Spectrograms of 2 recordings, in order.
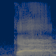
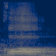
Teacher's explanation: Ka pangkal lidah di atas, qa pangkal lidah di bawah. Kalau silap letak pangkal lidah ke atas, dia jadi kaf.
